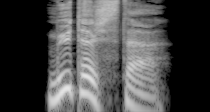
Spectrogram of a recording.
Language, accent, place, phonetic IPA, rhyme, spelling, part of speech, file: German, Germany, Berlin, [ˈmyːtɪʃstɐ], -yːtɪʃstɐ, mythischster, adjective, De-mythischster.ogg
- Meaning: inflection of mythisch: 1. strong/mixed nominative masculine singular superlative degree 2. strong genitive/dative feminine singular superlative degree 3. strong genitive plural superlative degree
